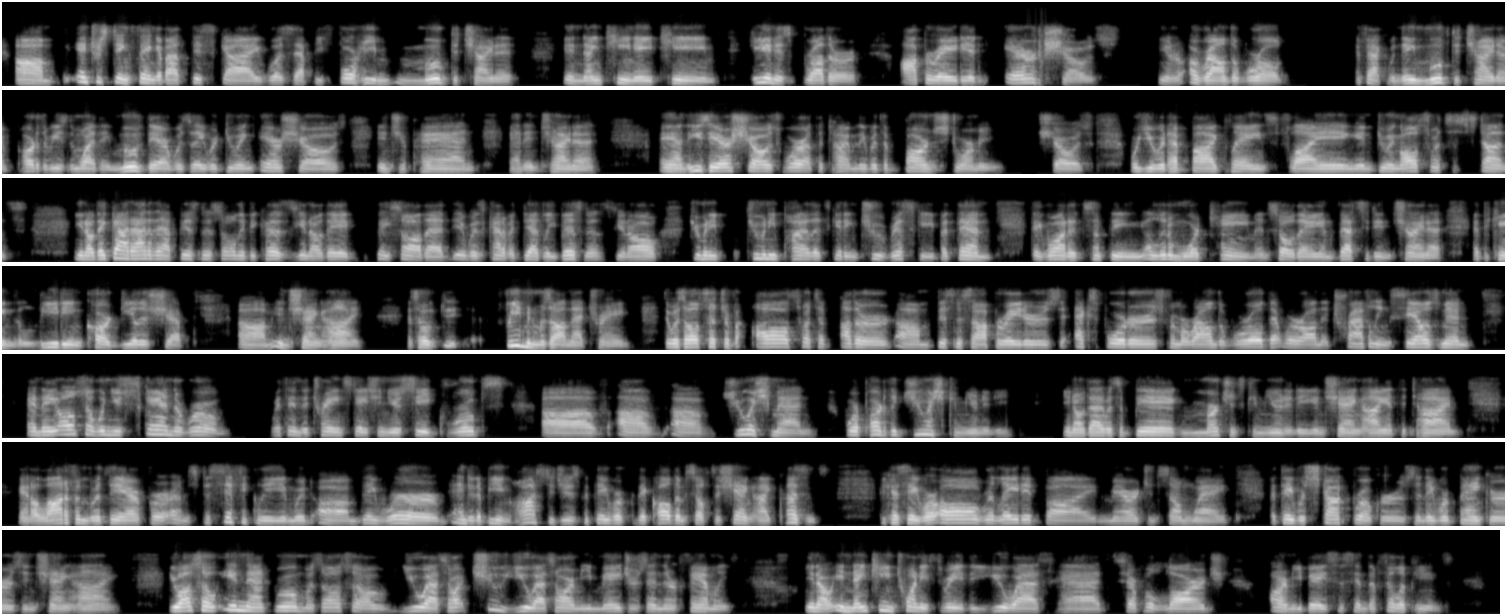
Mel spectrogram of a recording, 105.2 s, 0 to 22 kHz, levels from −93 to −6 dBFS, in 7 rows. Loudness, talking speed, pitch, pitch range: -26 LUFS, 160 wpm, 155 Hz, 140-170 Hz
